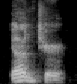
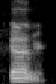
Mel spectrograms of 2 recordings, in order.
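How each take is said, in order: First: The t sound in the middle is clearly pronounced. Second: The t sound in the middle is dropped. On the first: The speaker is not from the area. "if you pronounced it Gunter, I knew you were out of your your area" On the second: The speaker is a local. "we pronounced it Gunner"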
